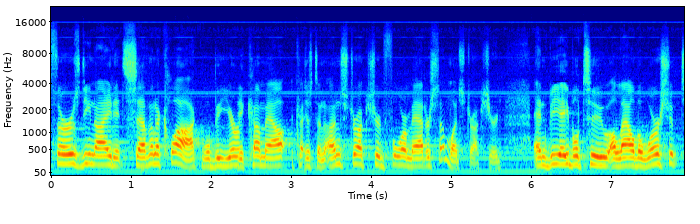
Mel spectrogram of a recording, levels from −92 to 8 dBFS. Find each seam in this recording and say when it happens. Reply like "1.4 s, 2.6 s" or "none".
2.3 s, 3.2 s

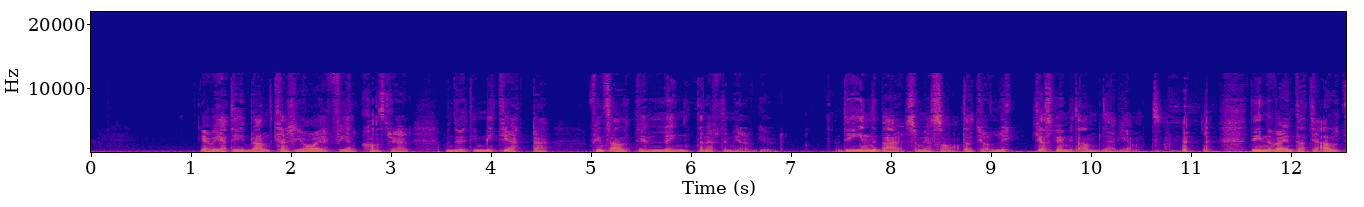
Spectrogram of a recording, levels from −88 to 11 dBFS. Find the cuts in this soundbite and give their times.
1.4 s, 8.7 s, 10.2 s

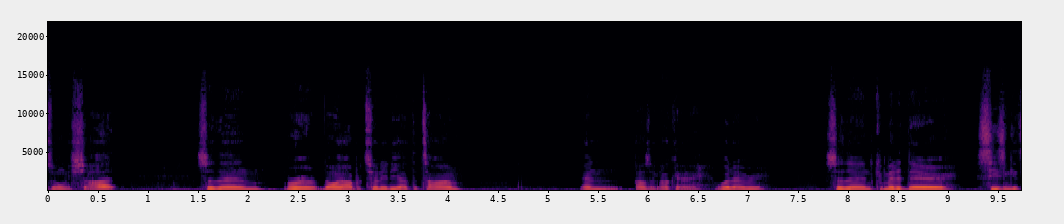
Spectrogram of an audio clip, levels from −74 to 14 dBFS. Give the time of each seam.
none

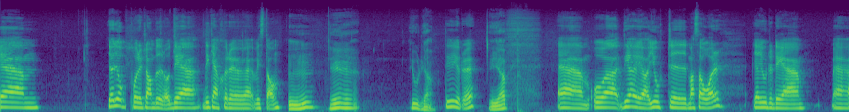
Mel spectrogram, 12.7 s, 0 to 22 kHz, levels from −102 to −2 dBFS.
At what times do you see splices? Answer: 1.9 s

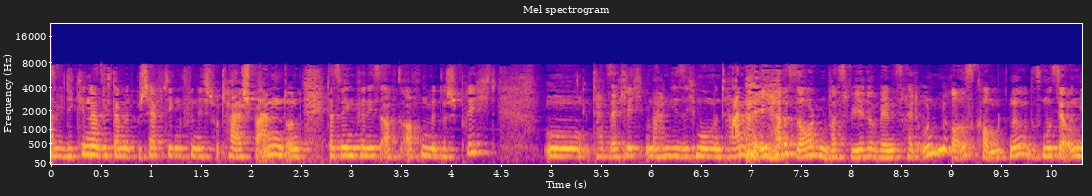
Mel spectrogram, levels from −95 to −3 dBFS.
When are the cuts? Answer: 3.5 s, 3.9 s, 7.0 s

